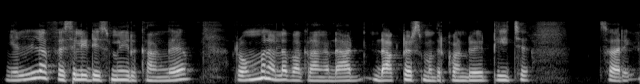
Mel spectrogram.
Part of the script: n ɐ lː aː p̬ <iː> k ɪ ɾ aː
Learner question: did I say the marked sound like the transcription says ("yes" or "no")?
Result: no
